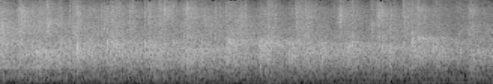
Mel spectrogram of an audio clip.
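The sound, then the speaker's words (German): Sustained audience applause at the closing session of an event, a dense wash of many hands clapping at a steady, fairly loud level throughout, with no one speaking over it. “Großen Applaus.”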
